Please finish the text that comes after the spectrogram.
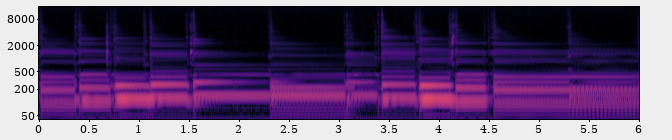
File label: bass theme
